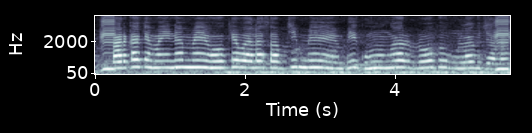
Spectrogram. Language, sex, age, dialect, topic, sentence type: Bhojpuri, female, 25-30, Southern / Standard, agriculture, statement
